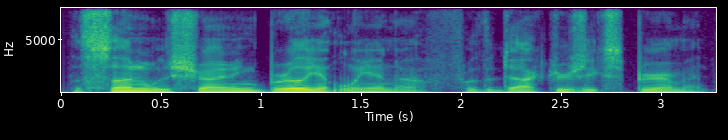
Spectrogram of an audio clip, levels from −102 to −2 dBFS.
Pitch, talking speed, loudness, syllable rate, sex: 90 Hz, 185 wpm, -18 LUFS, 5.7 syllables/s, male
